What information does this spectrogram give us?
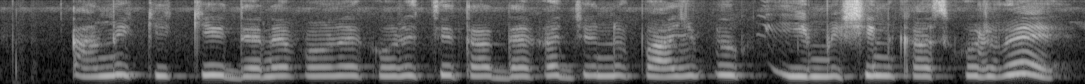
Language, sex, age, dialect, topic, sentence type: Bengali, male, 46-50, Northern/Varendri, banking, question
